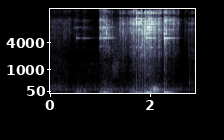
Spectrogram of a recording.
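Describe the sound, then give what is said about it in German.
A bunch of keys, including the key to a city-funded coworking writing space, jingles and clinks for about two seconds, bright metallic rattling with a sharper clack near the end, no voices. “Also ähm, worauf ich mich schon wirklich sehr freue, denn ich habe schon den Schlüssel”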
